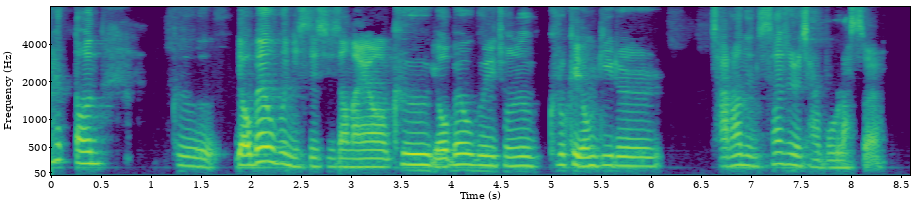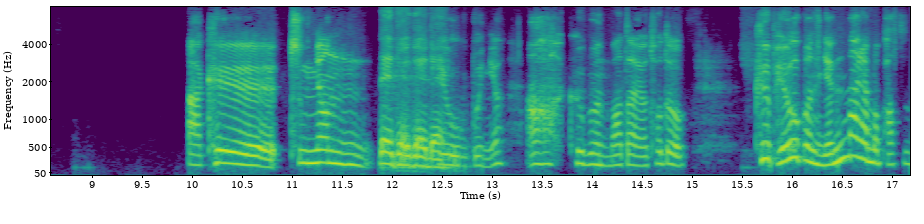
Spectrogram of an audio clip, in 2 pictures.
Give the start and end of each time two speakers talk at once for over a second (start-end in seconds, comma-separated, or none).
none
